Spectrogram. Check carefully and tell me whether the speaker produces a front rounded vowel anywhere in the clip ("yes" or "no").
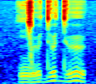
yes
